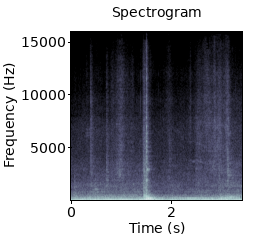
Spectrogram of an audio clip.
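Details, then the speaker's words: Package unit that customer says runs constantly without satisfying thermostat: steady low condenser fan hum with no compressor drone underneath; fan motor runs but compressor isn't running, cause still unknown. "we'll we'll guys this one the customer complained that it runs all the time I do not hear I"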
